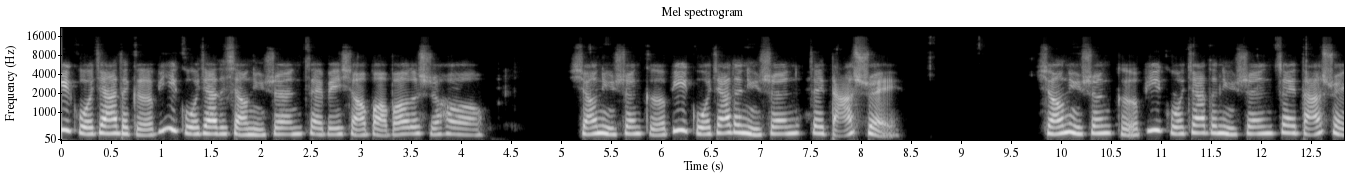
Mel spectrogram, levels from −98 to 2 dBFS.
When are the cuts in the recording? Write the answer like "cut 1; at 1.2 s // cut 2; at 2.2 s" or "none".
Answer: none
